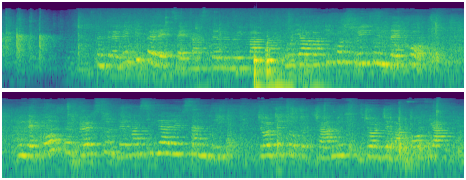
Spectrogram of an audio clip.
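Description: A young woman speaks clearly to an audience.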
